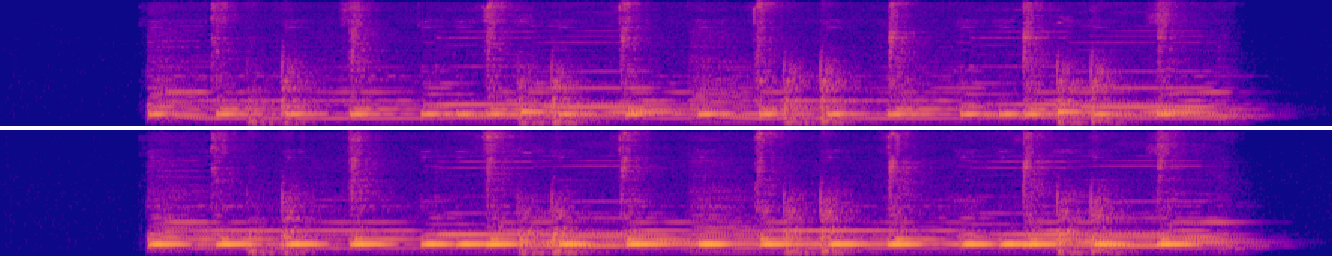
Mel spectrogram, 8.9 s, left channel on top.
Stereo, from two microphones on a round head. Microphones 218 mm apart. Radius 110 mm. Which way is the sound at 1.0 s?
Centre (ahead or behind).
